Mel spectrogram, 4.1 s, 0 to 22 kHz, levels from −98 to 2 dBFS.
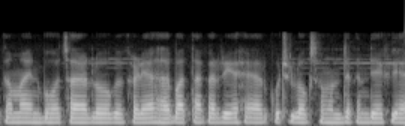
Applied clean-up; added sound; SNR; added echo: none; none; none; none.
